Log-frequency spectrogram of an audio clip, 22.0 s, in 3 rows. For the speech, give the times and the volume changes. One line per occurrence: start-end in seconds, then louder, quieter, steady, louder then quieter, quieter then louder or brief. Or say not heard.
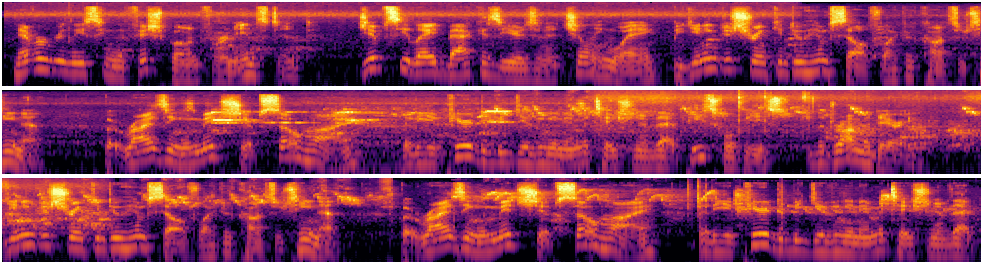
0.0-21.9 steady.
